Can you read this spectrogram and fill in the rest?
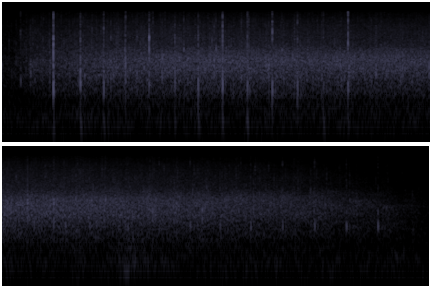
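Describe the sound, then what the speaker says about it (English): Commencement audience applauding faculty honorees at a spring university graduation ceremony, a broad sustained round of clapping with sharp individual claps standing out, swelling then fading away. "Please now join me in acknowledging them with your applause"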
